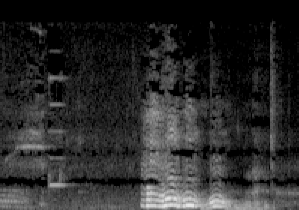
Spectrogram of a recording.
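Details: A dog lets out a drawn-out, wavering bark that rises and falls, angrily demanding his spaghetti.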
